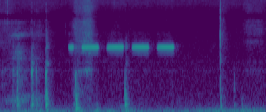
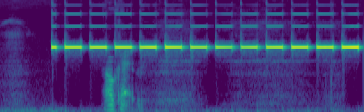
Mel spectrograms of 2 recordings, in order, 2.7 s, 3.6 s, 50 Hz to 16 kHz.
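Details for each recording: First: 1987 Wake and Warn 2 smoke detector with rusted battery compartment, test button pressed: four short, thin, faint high beeps over handling noise; weak sounder, rust likely affecting it. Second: 1987 Wake and Warn 2 smoke detector, less rusted unit on an Energizer battery: loud piercing high beep pulsing about four times a second, strong and steady; working properly.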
